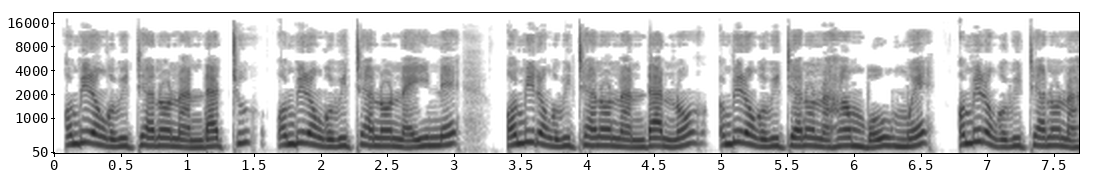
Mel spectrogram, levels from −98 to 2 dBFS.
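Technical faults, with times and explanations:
No technical faults can be heard in this speech recording, and the signal holds steady with no dropouts, clicks, clipping or level jumps.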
